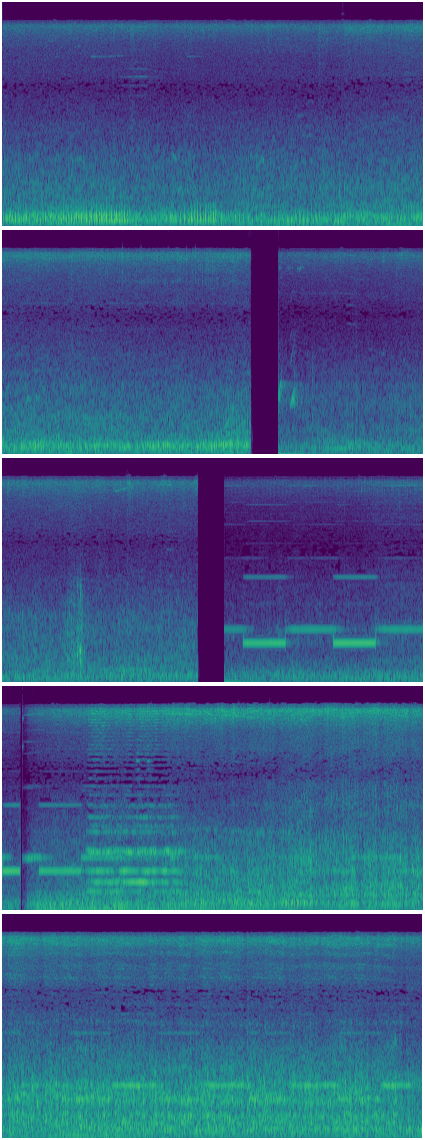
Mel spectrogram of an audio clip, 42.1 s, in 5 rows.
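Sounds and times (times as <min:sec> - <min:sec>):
train wheels rumbling on rails: 0:26.1 - 0:42.0
train horn: 0:26.8 - 0:29.3.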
